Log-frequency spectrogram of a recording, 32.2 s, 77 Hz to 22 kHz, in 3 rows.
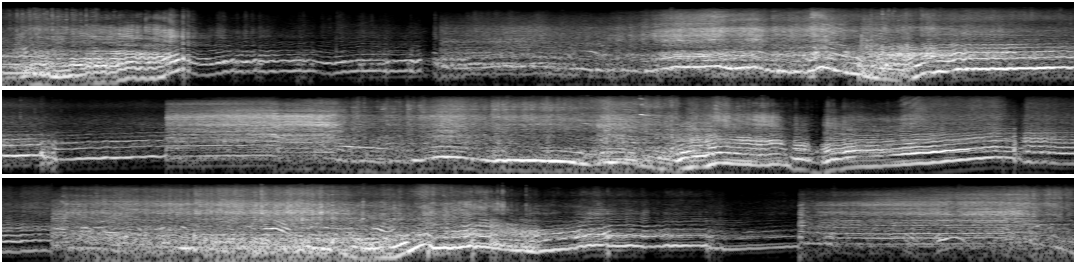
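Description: A series of rally cars, among them a Citroën DS3 R5, a Citroën C2 and a Škoda Fabia, passing at speed one after another on a gravel stage. Their engines rev hard, with pitch climbing and dropping sharply through gear changes and throttle lifts, over the hiss of loose gravel and dirt thrown up by the tyres. The sound breaks off abruptly several times as one car gives way to the next.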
